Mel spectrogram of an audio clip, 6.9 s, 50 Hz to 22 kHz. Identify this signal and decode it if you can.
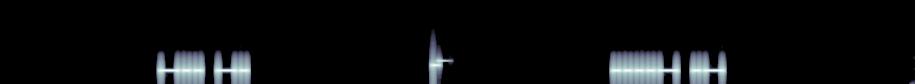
Morse code, heard as a keyed tone, about 28 wpm, 700 Hz. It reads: DN 4A
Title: All Cut Numbers - 2-Digit 28wpm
